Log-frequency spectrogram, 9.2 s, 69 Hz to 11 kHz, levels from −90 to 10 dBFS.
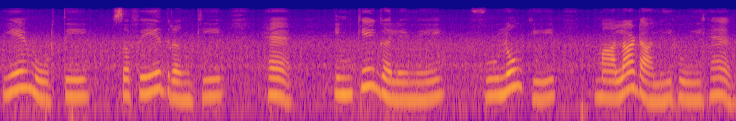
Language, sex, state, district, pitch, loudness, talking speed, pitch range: Hindi, female, Punjab, Fazilka, 200 Hz, -19 LUFS, 100 wpm, 180-220 Hz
